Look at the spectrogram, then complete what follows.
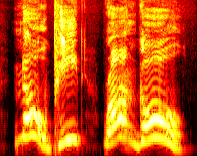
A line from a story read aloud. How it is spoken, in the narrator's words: shouted Annie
